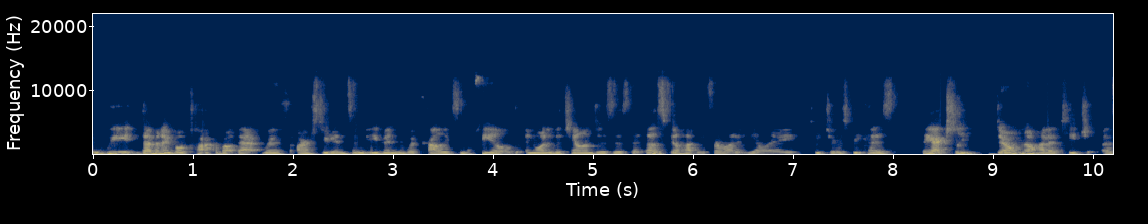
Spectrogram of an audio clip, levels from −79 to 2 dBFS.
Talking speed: 255 wpm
